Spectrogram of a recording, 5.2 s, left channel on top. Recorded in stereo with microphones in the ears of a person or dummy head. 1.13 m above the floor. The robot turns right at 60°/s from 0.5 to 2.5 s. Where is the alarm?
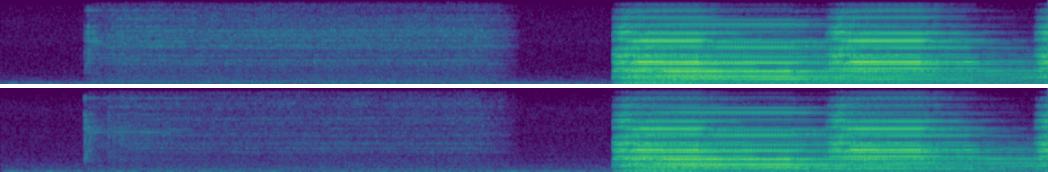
Centre (ahead or behind), 0.5 m.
